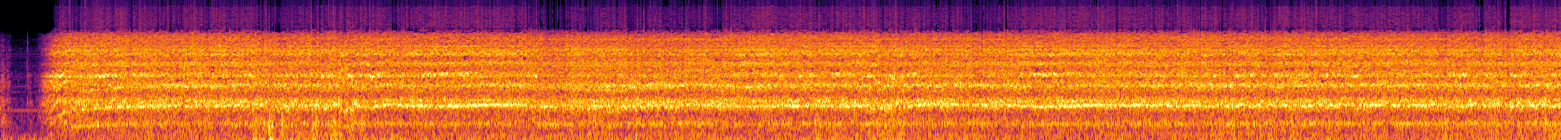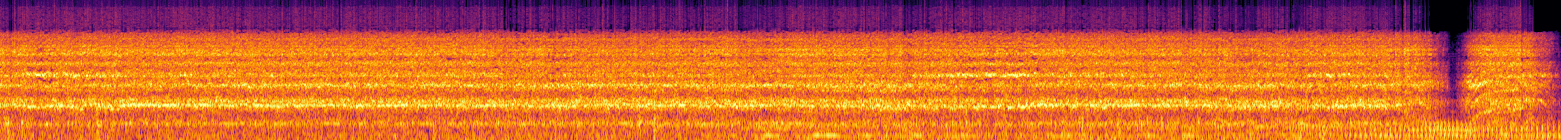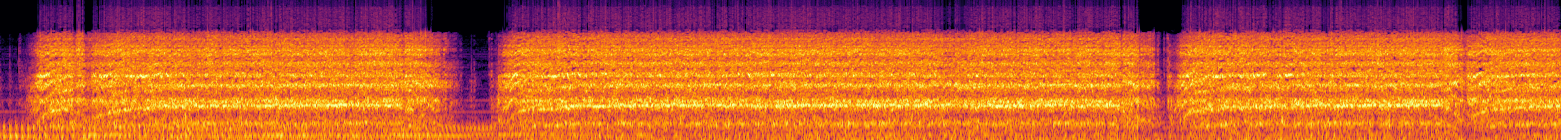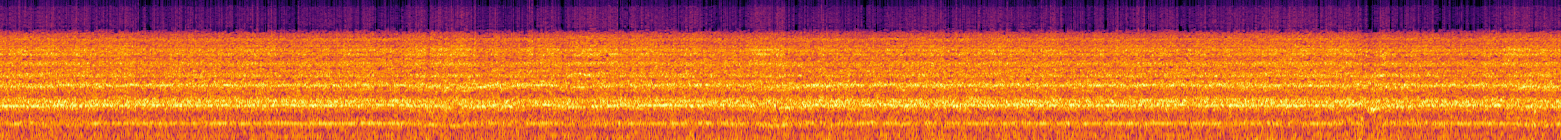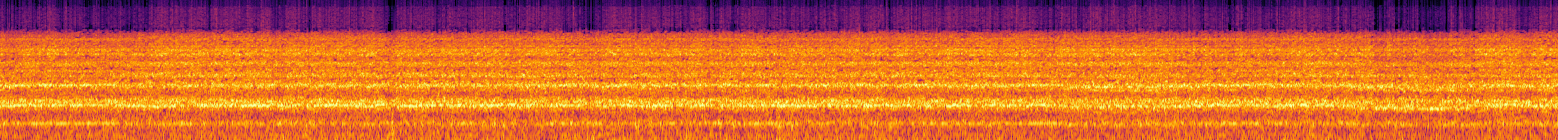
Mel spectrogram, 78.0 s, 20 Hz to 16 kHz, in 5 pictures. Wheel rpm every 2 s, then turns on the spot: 150, 220, 220, 230, 230, 230, 230, 230, 230, 230, 230, 230, 210, 230, 190, 80, 210, 150, 180, 230, 230, 160, 210, 220, 230, 220, 230, 230, 230, 230, 230, 230, 230, 230, 240, 230, 220, 230, 210.
none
